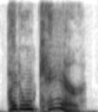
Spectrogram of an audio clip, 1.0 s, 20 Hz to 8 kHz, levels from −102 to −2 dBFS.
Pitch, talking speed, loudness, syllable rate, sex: 225 Hz, 185 wpm, -15 LUFS, 4.0 syllables/s, male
